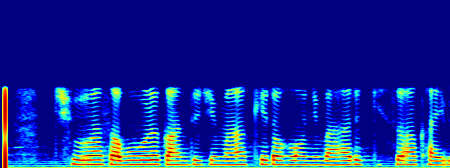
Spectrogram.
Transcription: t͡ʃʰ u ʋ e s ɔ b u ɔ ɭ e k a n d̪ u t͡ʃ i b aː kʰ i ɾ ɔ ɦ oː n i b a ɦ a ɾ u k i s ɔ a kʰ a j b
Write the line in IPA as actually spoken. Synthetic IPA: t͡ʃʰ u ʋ a s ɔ b u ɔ ɭ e k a n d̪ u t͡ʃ i m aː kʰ i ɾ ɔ ɦ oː n i b a ɦ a ɾ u k i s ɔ a kʰ a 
